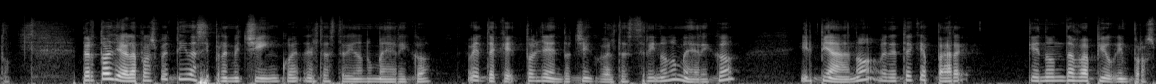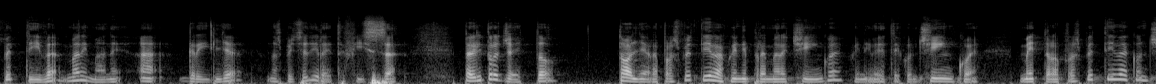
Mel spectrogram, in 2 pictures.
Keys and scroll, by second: 3.8 5, 19.5 KP_5, 22.7 KP_5.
